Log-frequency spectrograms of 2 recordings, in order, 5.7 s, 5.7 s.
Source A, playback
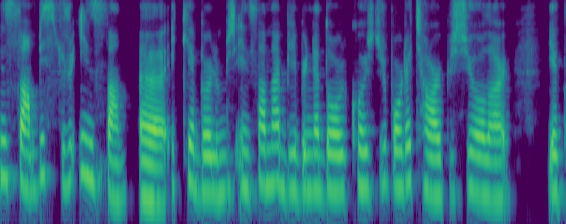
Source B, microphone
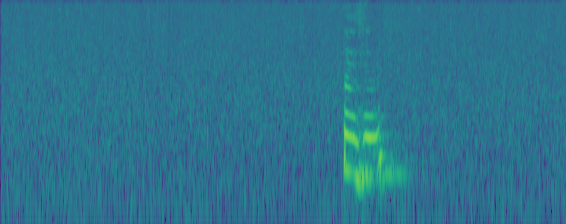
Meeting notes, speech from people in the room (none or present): present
